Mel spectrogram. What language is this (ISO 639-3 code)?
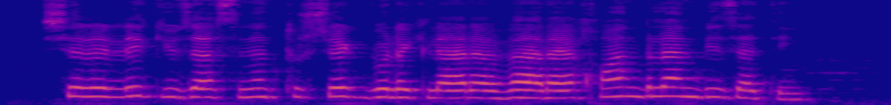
uzb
